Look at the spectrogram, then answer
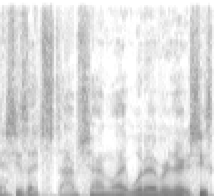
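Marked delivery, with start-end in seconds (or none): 0.4-1.3 high-pitched shouted yell. Retelling what a woman holding a pistol shouted at them, retelling a yell. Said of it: "she's yelling".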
